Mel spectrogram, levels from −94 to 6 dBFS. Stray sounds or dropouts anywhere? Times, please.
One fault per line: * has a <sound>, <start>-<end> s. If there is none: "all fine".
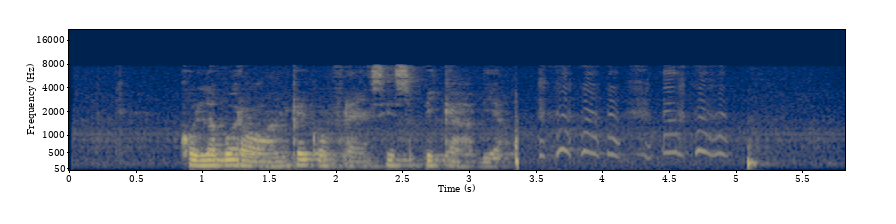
* has a laugh, 3.5-5.1 s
